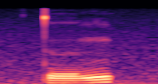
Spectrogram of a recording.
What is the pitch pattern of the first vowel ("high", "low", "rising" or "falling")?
rising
